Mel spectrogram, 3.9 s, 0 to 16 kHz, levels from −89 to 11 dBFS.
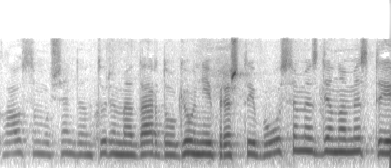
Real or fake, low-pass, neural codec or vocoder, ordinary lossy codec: real; 7.2 kHz; none; MP3, 48 kbps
